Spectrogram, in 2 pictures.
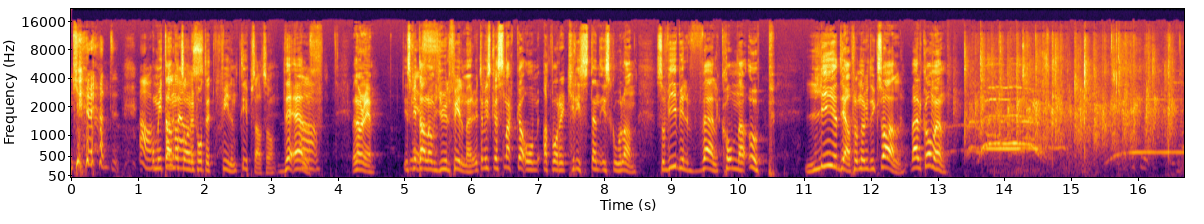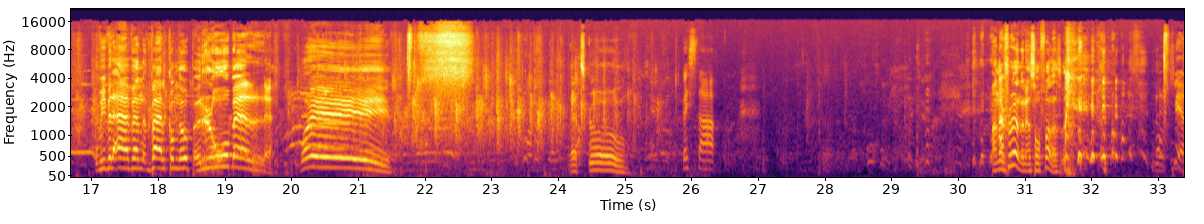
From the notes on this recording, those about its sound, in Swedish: Årets sista poddavsnitt är hämtat live från Äkta i Sundsvall.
